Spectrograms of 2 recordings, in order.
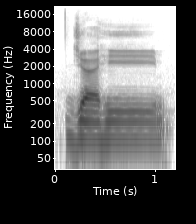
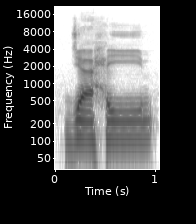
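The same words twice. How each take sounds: No difference in how they are said.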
